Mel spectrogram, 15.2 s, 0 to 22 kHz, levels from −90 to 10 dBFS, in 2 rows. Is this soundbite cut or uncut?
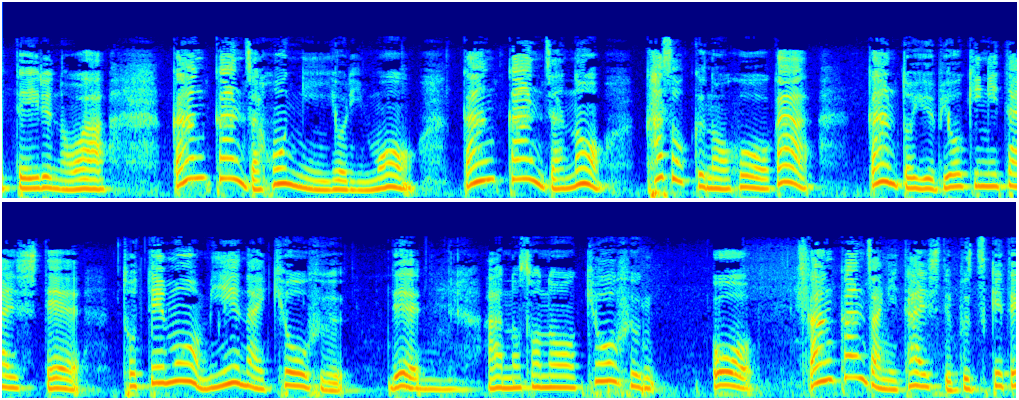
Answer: uncut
